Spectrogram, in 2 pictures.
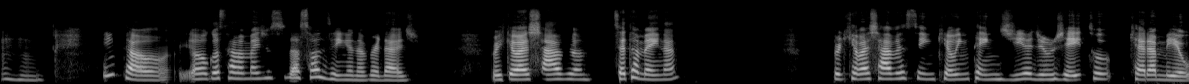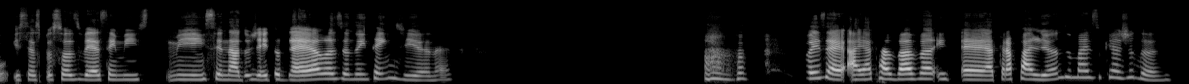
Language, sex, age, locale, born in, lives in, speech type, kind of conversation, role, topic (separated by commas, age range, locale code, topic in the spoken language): Portuguese, female, 25-29, pt-PT, Brazil, Germany, conversation, unstructured, none, O que você mais gosta na escola?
